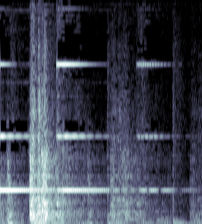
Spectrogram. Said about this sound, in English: you never hear it in the game, but this cash register-like noise is going to be heard when an enemy passes by.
